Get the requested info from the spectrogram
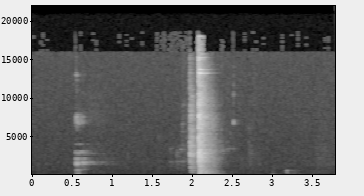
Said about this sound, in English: Shut the living room door, please. Properly.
